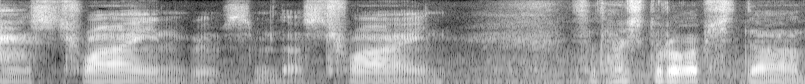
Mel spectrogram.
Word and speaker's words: Strine: 제 발음이 맞는지 클릭해 보시고 딱 누르시면 Strine. Strine 그렇습니다.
